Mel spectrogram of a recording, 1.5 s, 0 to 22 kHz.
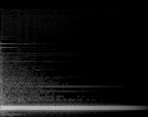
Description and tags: Bong Chime 3
Part of a games notification pack for correct and incorrect actions or events within the game.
